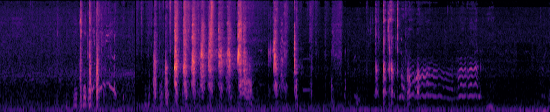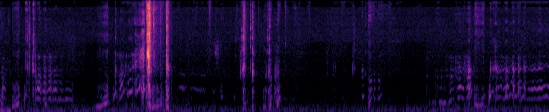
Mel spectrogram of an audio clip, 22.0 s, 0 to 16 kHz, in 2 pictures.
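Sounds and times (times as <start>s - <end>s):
foxes chattering: 1.4s - 9.7s, 11.0s - 12.4s, 13.0s - 16.7s
fox calls: 1.4s - 9.9s, 10.9s - 16.7s.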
